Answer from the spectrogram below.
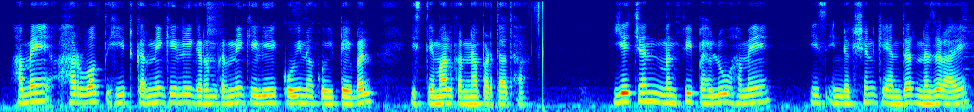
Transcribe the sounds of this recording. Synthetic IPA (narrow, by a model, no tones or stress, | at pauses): hɐmẽhɐɾʋɐqt̪ɦiːʈkɐɾnekelieɡɐɾəmkɐɾnekeliekoːinɐkoːiʈeːbəl | ɪst̪eːmaːlkɐɾnapɐɽt̪at̪ʰaː | jeːt͡ʃɐ̃nd̪mɐ̃nfipɛɦluɦɐmẽ | ɪsɪ̃ɳɖəkʃənkeɐ̃nd̪əɾnɐzəɾaːeː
